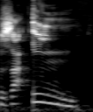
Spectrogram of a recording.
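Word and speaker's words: זין: Podemos encontrar em outras fontes seu nome como sendo Zain. Contudo, a pronúncia correta é Zain. A forma simplificada dessa letra que você pode treinar é essa daqui. E o valor fonético dessa letra é muito semelhante à letra Z.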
